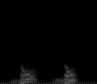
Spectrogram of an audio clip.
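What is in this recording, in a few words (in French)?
"bonbon", French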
